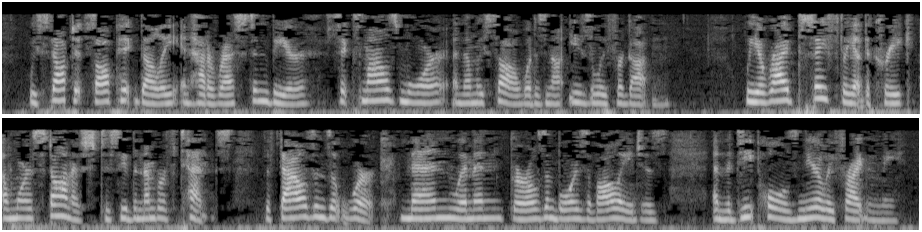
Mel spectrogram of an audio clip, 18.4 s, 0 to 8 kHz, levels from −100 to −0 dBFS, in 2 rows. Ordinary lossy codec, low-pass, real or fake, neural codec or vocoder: MP3, 24 kbps; 7.2 kHz; fake; codec, 16 kHz, 8 kbps, FreqCodec, smaller model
